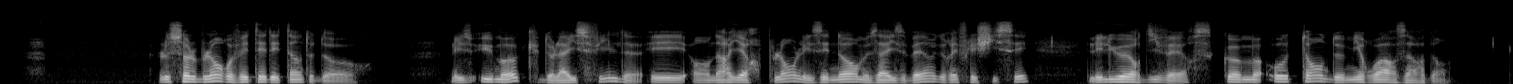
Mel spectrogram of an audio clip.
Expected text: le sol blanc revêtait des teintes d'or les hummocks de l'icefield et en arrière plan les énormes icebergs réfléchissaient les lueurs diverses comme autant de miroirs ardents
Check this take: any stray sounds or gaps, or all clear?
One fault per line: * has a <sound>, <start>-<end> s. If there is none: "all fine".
all fine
